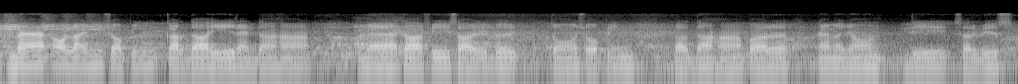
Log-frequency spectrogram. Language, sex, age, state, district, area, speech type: Punjabi, male, 18-30, Punjab, Amritsar, rural, spontaneous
